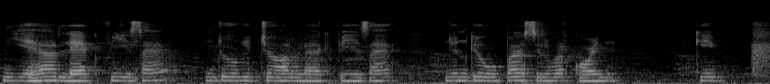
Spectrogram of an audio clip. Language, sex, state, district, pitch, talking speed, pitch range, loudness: Hindi, male, Uttar Pradesh, Jalaun, 170 Hz, 110 wpm, 165-175 Hz, -34 LUFS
